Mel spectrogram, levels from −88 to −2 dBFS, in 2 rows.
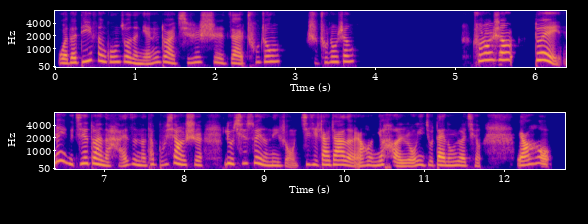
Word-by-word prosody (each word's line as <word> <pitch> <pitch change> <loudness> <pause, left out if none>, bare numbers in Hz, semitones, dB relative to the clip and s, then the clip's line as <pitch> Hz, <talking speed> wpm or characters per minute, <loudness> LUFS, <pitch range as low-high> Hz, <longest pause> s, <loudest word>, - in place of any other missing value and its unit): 我 220 -1 0
的 250 - +3
第 290 +4 -2
1 350 - +1
份 345 -4 -1
工 280 0 -3
作 285 -2 -1
的 210 - -2
年 180 0 -4
龄 260 - -5
段 265 -5 +1
儿 - - -5
其 225 +3 -7
实 265 +2 -5
是 245 -6 -4
在 205 -1 -1
初 275 - -9
中， 300 +2 -2 0.3
是 - - -8
初 265 - -9
中 285 0 -1
生。 305 +2 -1 1.5
初 335 - -1
中 - - +3
生， 385 - +8 0.6
对， 380 -6 +5
那 425 0 -1
个 275 - -2
阶 305 +4 +1
段 290 -5 +4
的 190 - -1
孩 185 +1 -4
子 255 0 -5
呢， 205 - -2
他 260 - -4
不 235 -1 -11
像 285 -1 +4
是 225 -2 0 0.2
6-7 310 0 -1
岁 315 -2 0
的 220 - -1
那 200 -1 -3
种 185 - -8
叽 - - -6
叽 245 -2 -4
喳 240 0 +3
喳 240 -1 +6
的， 200 -5 +2
然 180 - +1
后 215 0 -3
你 215 +4 -1
很 165 -8 0
容 165 +6 -1
易 230 - -3
就 215 0 -8
带 220 -1 +5
动 200 +1 -1
热 200 - +1
情。 195 - -8 0.4
然 225 +5 +5
后 320 +2 -2
250 Hz, 275 characters per minute, -23 LUFS, 215-295 Hz, 1.5 s, 生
